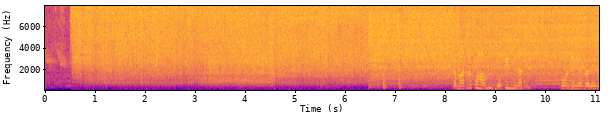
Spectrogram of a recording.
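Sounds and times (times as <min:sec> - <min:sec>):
tomatoes sizzling in hot oil: 0:00.5 - 0:11.0.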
